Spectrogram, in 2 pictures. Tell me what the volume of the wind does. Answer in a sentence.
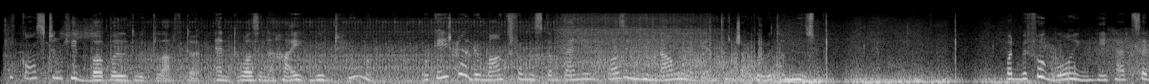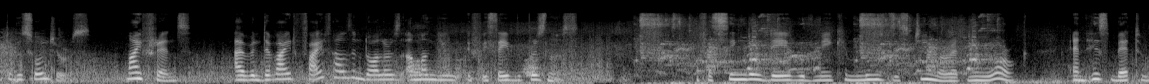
The loudness of the wind goes up, then down.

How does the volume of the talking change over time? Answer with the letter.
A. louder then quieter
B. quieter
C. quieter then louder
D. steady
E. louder
D.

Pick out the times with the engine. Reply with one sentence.
The engine can be heard from 0.0 to 7.4 s.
